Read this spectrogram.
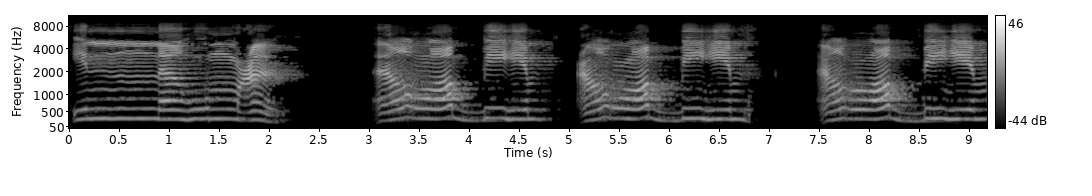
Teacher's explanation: kita leburkan nun sukun ke ro tanpa disertai dengung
